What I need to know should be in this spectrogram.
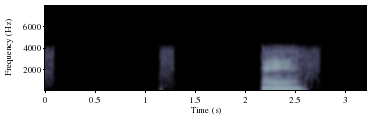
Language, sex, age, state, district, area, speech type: Santali, female, 18-30, West Bengal, Uttar Dinajpur, rural, conversation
